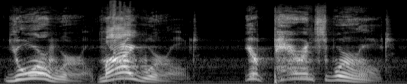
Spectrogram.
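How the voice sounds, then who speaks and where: Blustering giant gamekeeper, growling and booming, bright forceful tone, big pitch swings, storybook reading. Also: male voice, sing-song, a little slow, full character voice. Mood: thundering outrage. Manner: booming, growling, rustic speech. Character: huge gruff giant gamekeeper, blustering and indignant.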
